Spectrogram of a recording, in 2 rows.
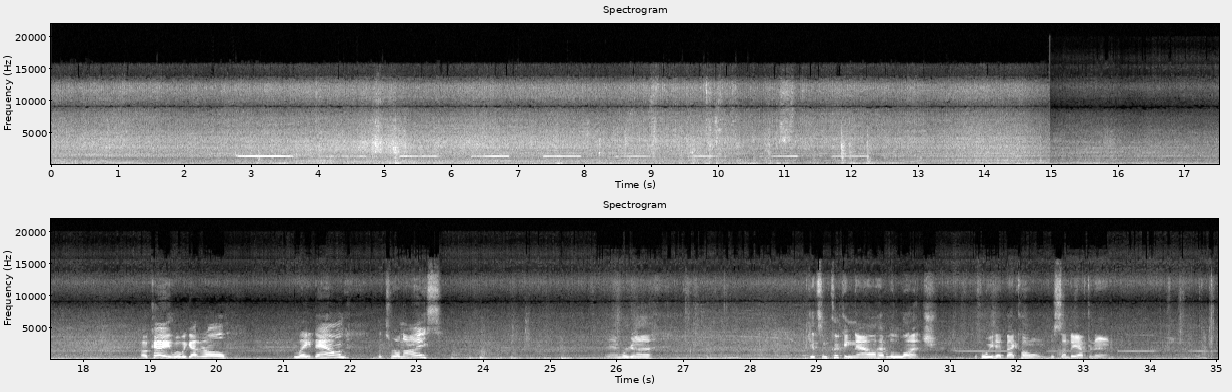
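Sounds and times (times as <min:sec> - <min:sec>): backup alarm beeping: 0:02.8 - 0:03.7, 0:04.4 - 0:09.0, 0:31.1 - 0:35.0.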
